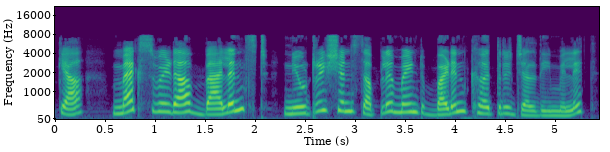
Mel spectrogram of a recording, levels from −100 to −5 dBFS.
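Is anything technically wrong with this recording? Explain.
No technical faults detected.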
